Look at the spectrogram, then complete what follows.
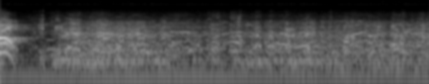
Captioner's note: clears throat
